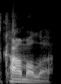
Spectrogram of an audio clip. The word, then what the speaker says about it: Kamala: That's actually how you pronounce it. It's Kamala Harris.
